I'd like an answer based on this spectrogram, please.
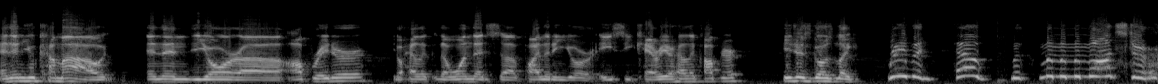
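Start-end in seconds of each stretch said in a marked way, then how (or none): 8.9-11.6 put-on stuttering cry on 'monster', much higher, slower. Describing a game's helicopter pilot calling to Raven: imitating a stuttering cry for help. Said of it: "like stuttering the word monster before he dies".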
